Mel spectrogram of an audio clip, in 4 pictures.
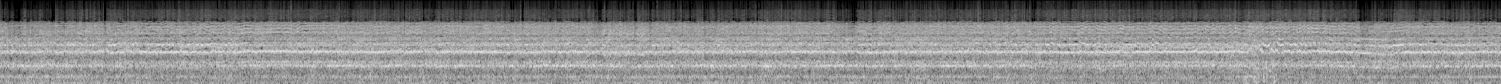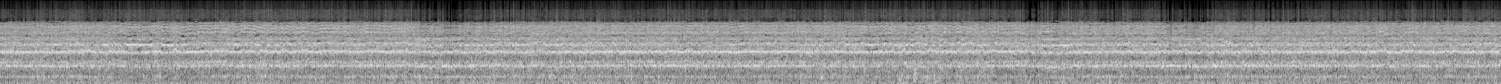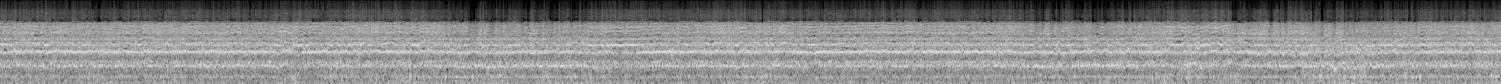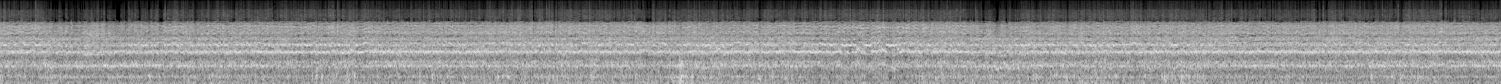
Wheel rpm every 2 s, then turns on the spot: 220, 230, 230, 230, 230, 220, 210, 230, 230, 230, 230, 230, 230, 230, 230, 230, 230, 220, 230, 230, 230, 230, 230, 230, 230, 230, 230, 220, 230, 230.
none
